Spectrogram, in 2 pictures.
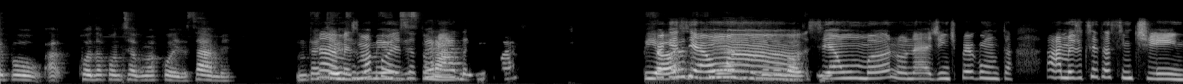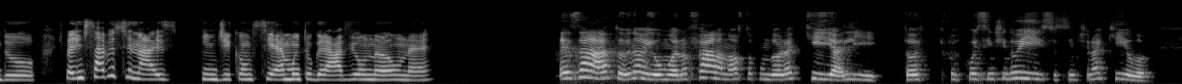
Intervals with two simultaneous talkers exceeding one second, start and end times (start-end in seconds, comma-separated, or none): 3.1-4.7, 6.5-8.3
